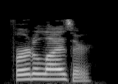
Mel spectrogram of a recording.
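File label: "fertiliser", British English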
